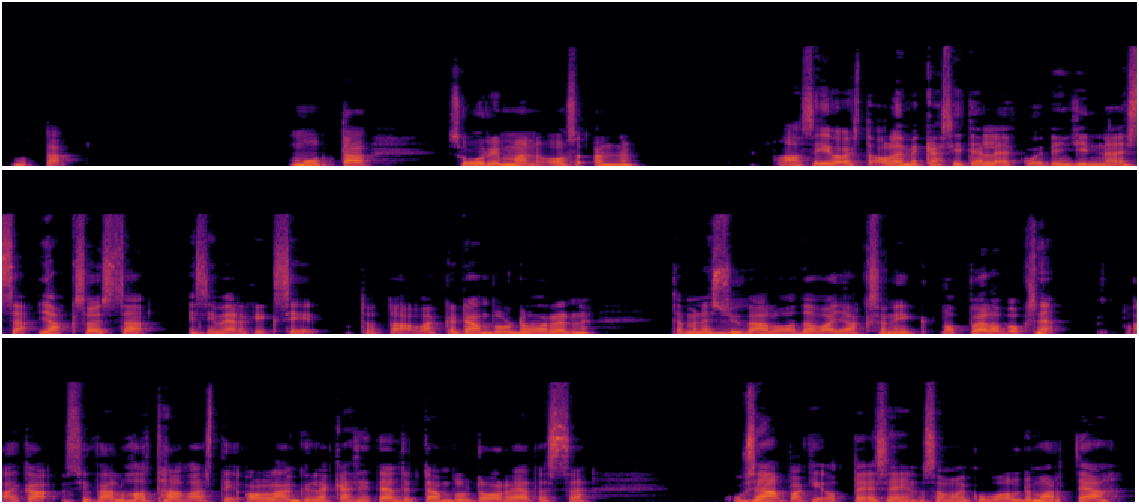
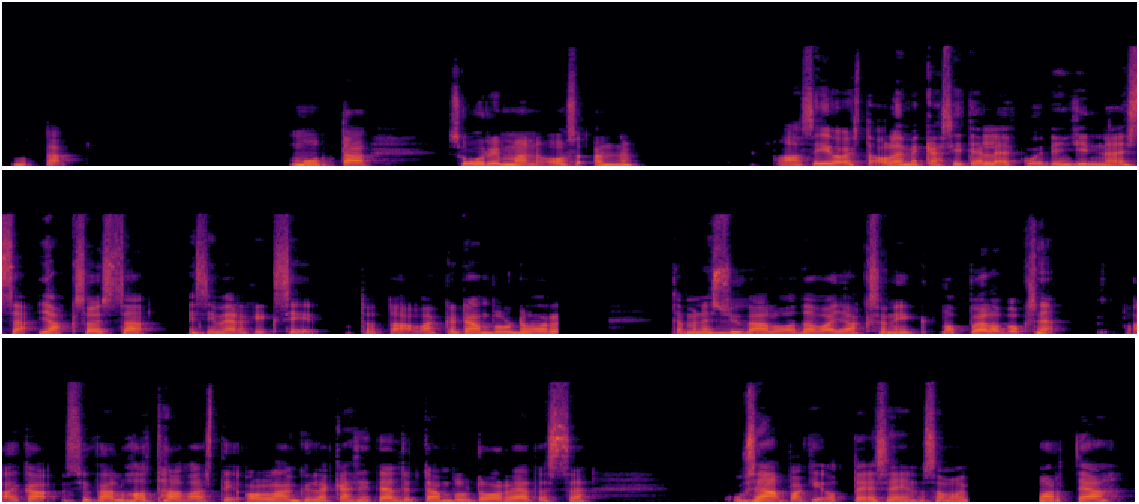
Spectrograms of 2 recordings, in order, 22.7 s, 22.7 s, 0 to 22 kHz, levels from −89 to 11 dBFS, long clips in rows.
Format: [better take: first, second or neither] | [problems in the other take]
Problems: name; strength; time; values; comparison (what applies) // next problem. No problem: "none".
first | audio cutting out; at 11 s and at 22 s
